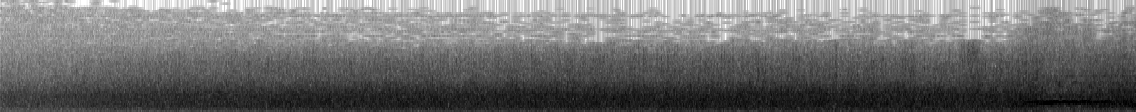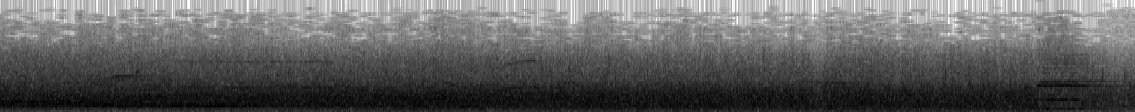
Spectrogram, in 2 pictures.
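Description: A large arena crowd cheers figure skaters Katia and Sergei during their skating program, a loud, steady roar of many voices that holds for the whole stretch without a break.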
